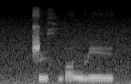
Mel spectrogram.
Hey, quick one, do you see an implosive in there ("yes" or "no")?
no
